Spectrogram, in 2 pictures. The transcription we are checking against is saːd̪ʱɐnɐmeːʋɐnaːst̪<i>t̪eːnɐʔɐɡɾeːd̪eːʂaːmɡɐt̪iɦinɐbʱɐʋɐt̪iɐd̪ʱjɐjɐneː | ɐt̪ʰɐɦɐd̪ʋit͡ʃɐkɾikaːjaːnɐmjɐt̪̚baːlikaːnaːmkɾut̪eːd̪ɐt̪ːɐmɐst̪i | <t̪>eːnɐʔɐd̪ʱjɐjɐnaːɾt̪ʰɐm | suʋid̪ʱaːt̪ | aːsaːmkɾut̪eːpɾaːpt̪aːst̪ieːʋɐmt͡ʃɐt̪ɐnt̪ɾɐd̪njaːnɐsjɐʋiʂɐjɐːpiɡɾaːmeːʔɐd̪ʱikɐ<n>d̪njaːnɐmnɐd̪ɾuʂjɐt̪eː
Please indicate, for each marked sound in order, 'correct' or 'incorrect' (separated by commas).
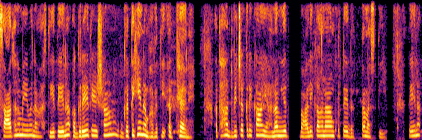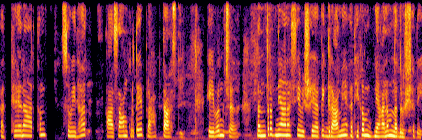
correct, correct, incorrect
